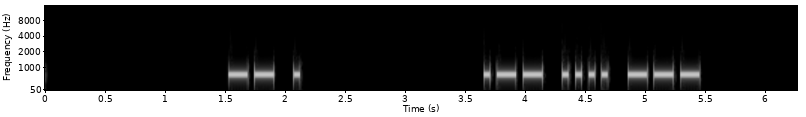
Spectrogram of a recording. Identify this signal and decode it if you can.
Morse code, heard as a keyed tone, about 22 wpm, 700 Hz. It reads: ME WHO
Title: 4x Word-Spacing - Sentences from Top 200 Words - 22wpm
